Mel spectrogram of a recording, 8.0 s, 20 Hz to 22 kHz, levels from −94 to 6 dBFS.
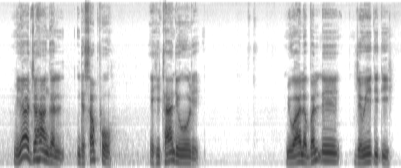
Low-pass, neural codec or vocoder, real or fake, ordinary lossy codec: none; none; real; none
